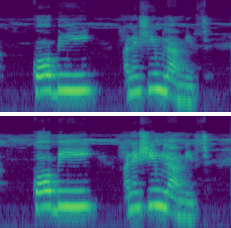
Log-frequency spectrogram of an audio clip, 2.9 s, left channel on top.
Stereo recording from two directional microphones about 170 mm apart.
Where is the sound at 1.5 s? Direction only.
40° left (ahead or behind).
